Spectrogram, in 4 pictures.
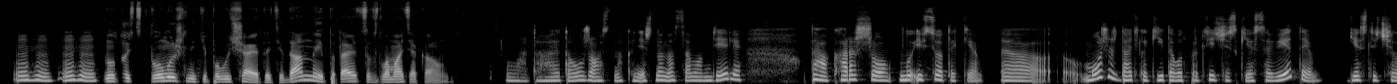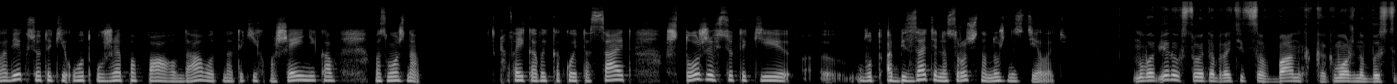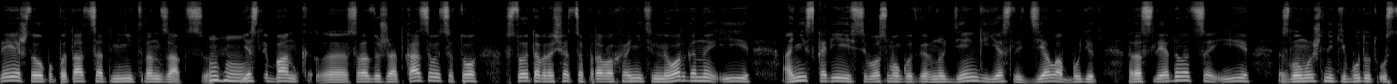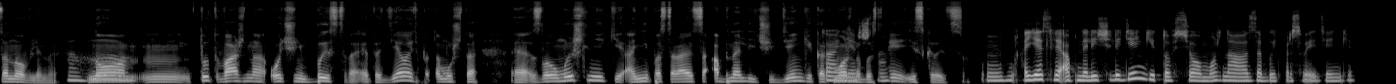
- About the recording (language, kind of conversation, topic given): Russian, podcast, Как отличить надёжный сайт от фейкового?
- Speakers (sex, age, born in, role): female, 35-39, Ukraine, host; male, 18-19, Ukraine, guest
- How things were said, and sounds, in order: other background noise; tapping; lip smack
